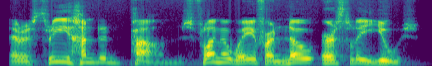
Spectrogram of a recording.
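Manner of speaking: lightly voiced irritated old earl; annoyed Earl. Annoyed Earl inspects ruined horses.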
